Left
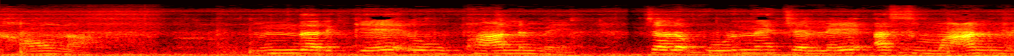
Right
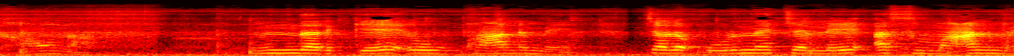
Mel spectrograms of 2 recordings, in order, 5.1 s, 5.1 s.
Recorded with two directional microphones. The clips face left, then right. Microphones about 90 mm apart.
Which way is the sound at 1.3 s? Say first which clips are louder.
Right 1 dB; 10° left (ahead or behind).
